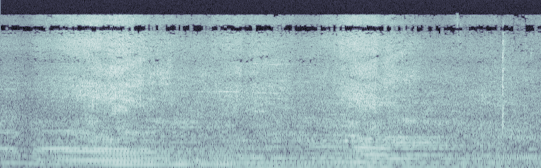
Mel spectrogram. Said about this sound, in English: Damn motorcycle.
